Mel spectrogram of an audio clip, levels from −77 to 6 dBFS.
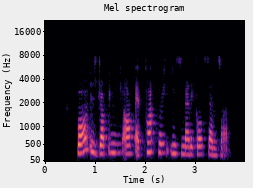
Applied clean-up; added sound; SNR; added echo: neural mask model DeepFilterNet 3.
